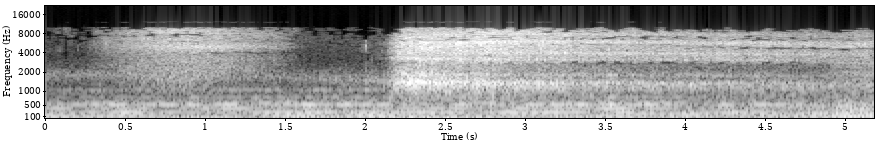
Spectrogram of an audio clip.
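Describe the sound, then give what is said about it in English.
During a guided breathing class, a long, slow, airy exhale hisses out steadily for about three seconds after a brief pause and a softer earlier breath, over a sustained low musical drone. “And when you are ready, only when you are ready, you release slowly.”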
